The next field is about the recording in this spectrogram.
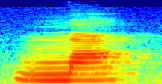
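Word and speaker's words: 妈: Então tem radical de mulher e que o ideograma de mãe se pronuncia ma.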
